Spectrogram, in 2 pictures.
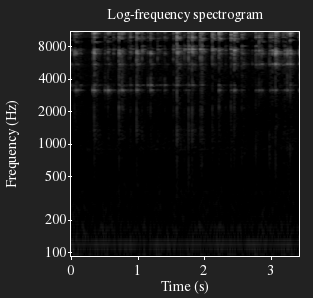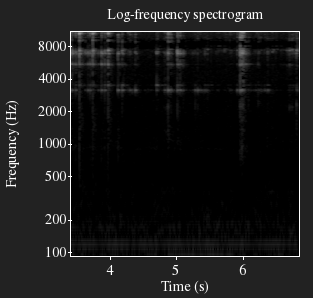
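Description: A medium-sized, hollow, teal glazed ceramic fish-shaped lantern with cut-out holes is held in the hands and tapped and scratched with fingernails on its outer surface and the rims of its holes. It makes a quick, quiet run of bright, glassy clicks and clinks that stop almost at once, with a faint scratching texture. A steady low hum runs underneath.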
